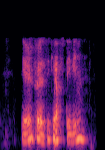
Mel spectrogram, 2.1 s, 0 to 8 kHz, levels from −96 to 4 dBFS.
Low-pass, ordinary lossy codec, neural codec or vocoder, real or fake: 7.2 kHz; AAC, 16 kbps; codec, 16 kHz, 16 kbps, FunCodec, trained on LibriTTS, 50 frames a second; fake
